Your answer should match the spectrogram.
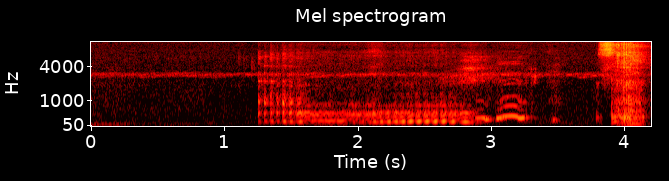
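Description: Chihuahua growling: a steady, pulsing growl of about a second and a half starting a little over a second in, then a short rising-and-falling sound. The growl is an annoyed warning at being teased.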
